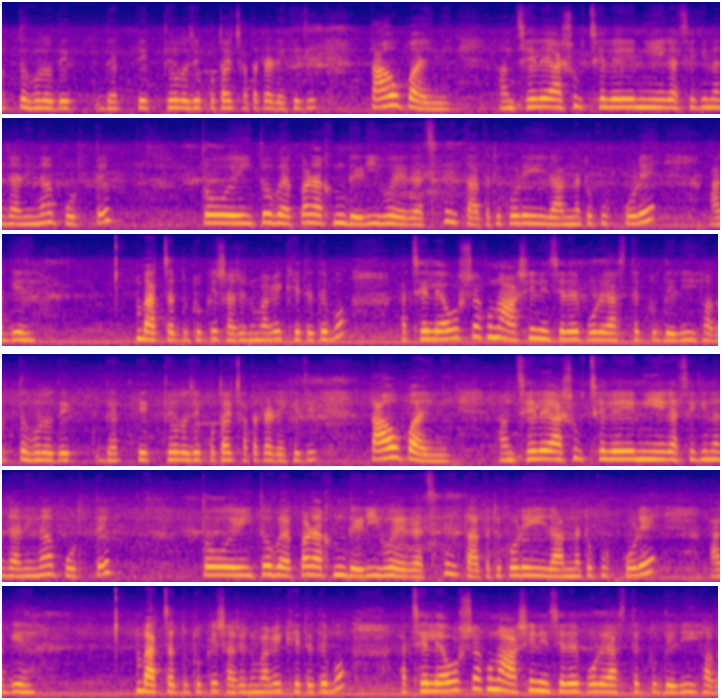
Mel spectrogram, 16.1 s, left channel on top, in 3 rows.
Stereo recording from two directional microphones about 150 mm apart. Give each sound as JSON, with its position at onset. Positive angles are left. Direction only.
{"t": 0.1, "sound": "speech", "side_deg": 15}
